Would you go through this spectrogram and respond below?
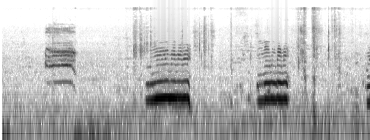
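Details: Stray cat begging for food gives three meows: a short, higher, thinner first cry, then two louder, longer, drawn-out meows about two seconds apart, with faint background rustling between them.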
